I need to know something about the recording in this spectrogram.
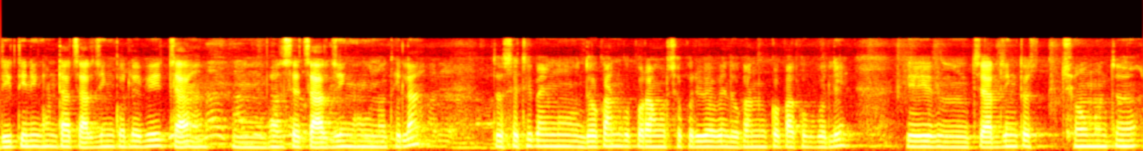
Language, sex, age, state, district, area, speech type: Odia, male, 30-45, Odisha, Koraput, urban, spontaneous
